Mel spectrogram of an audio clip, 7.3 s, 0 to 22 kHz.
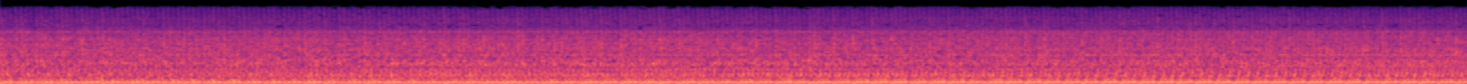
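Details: Kohler Magnum 20 after a carburetor rebuild, mixture screw turned in from about 1.5 turns out. Steady low single-cylinder drone, fast even firing with no misses or surging. Normal idle.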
